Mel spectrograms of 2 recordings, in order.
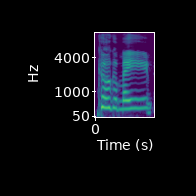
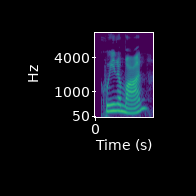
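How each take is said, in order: First: The word begins with a sound like 'cougar'. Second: The word begins with a sound like 'queen'. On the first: The speaker calls it wrong. "I used to think it was like Cougar Man" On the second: The speaker calls it right. "I said that right?"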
